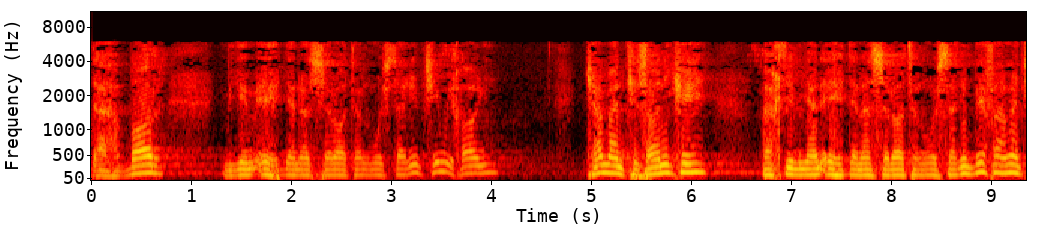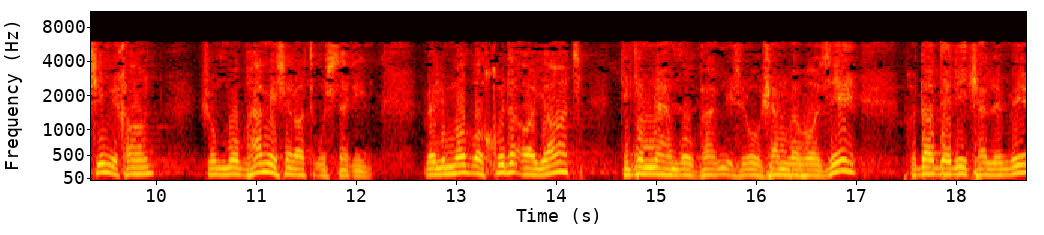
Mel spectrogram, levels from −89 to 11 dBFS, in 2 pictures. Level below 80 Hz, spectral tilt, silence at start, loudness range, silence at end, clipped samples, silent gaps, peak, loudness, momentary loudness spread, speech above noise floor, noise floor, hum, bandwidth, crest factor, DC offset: -48 dBFS; -6 dB/octave; 0 s; 5 LU; 0 s; under 0.1%; none; -8 dBFS; -24 LUFS; 12 LU; 32 dB; -55 dBFS; none; 6.2 kHz; 14 dB; under 0.1%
